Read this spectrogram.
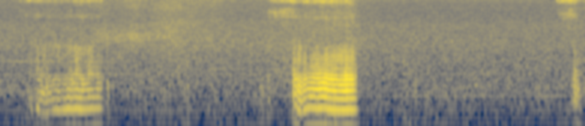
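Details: Two drawn-out, buzzy snoring breaths, the second louder, with quiet pauses between, over low room noise.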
